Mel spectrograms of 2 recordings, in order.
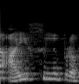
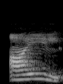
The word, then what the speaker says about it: aisle: இப்போ AISLEன்னு இருக்கு, பட் இதை நம்ம வந்து ஐசில்னு சொல்லக்கூடாது, ஐல் அப்படின்னு சொல்லணும்.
